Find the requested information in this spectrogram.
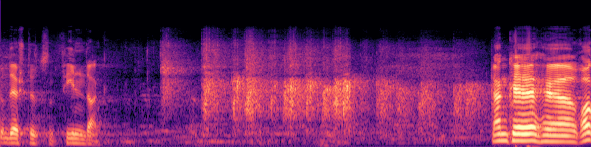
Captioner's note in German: Beifall bei der FDP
